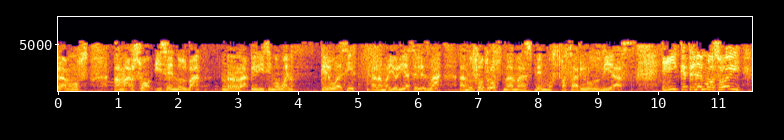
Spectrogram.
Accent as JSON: {"language": "Spanish", "country": "Mexico", "said": "como somos mexicanos"}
